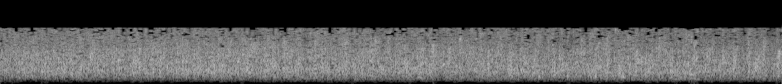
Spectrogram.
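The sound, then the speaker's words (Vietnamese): Sustained applause from a large audience welcoming a Buddhist monk lecturer, a dense, steady wash of clapping that holds at an even loudness throughout, with no voices over it. “Xin quý vị cho một tràng pháo tay để chào đón Đại Đức Giảng Sư.”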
